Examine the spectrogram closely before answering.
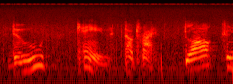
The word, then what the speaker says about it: Duquesne: i'll have a duquesne pardon me sir it's pronounced duquesne do cane now try it dark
